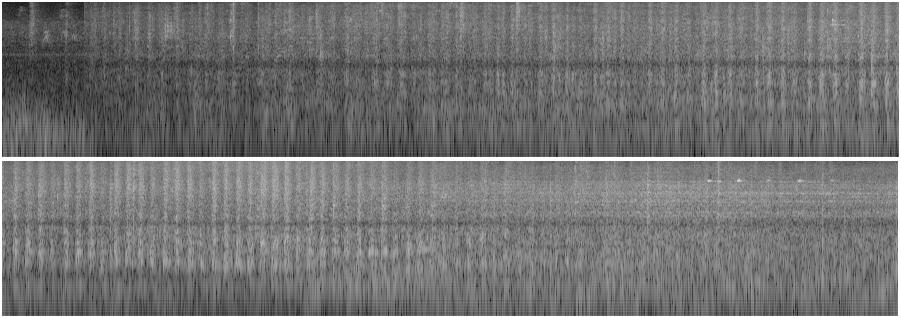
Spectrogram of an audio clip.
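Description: Miniature steam train running, a fast rhythmic clatter that grows steadily louder over the first several seconds and stays strong.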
